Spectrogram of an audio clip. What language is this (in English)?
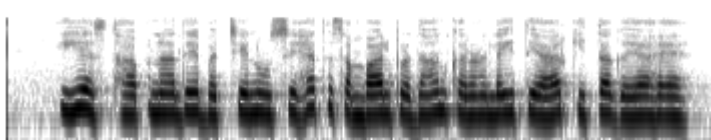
Punjabi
